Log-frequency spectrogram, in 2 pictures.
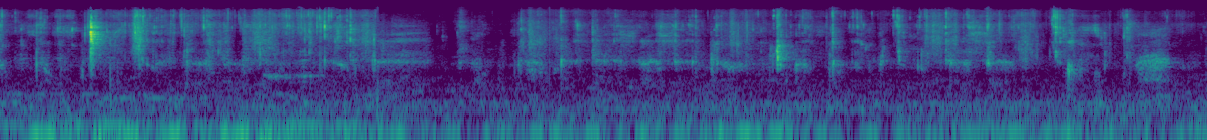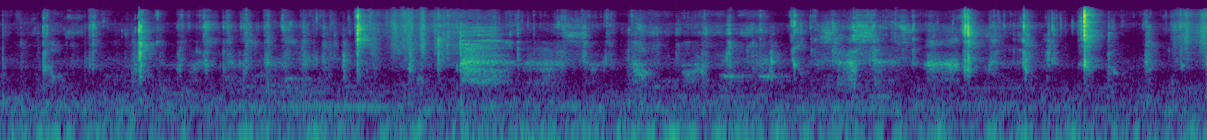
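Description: Close-miked chewing of chicken kottu, with many short wet clicks and lip smacks, and the soft squelch of fingers gathering the food.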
